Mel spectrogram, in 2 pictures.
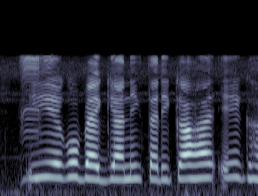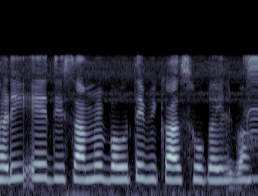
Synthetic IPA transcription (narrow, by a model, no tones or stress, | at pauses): iːeːɡobɛːɡjaːnɪk̚t̪ɐɾiːkaɦɛʔeːk̚ɡʱɐɽiʔeːd̪ɪsamẽbɐɦʊt̪eʋɪkaːsɦoːɡɐiɪlbaː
